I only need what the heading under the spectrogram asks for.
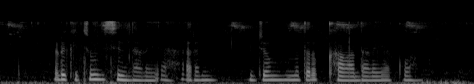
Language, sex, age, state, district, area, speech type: Santali, female, 30-45, Jharkhand, Seraikela Kharsawan, rural, spontaneous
